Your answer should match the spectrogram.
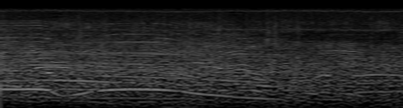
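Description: A shofar sounding one long held note. About half a second in the note wavers, then it slides slowly down in pitch and dies away about three seconds in.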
